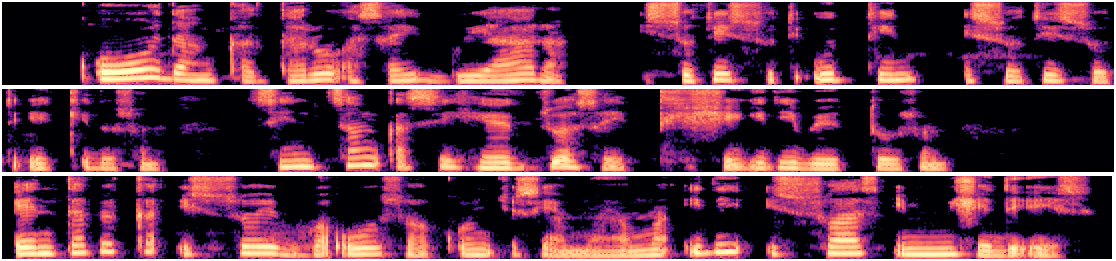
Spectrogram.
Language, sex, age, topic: Gamo, female, 25-35, government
